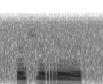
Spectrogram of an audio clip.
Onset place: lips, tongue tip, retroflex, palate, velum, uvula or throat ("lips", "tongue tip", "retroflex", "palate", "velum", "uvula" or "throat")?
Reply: palate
